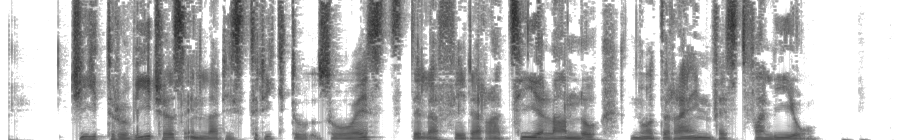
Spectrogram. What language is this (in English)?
Esperanto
